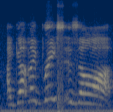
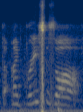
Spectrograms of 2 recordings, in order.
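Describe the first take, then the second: First: Higher, louder, slow announcement; excited reveal. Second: Much louder, slow joyful shout; excited shout. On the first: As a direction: proudly announce the news. Big reveal of braces off. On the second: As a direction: shout it out with joy. Repeats the reveal louder. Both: Real, not acted.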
